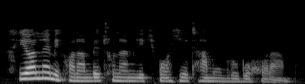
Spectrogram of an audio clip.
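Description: In an audiobook, a woman voices a weary old fisherman alone at sea, muttering stubbornly to himself and to his cramped hand. She speaks deep and sing-song, and the audio has its highs cut off.

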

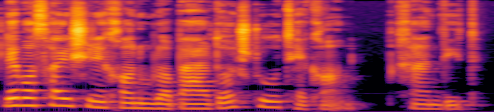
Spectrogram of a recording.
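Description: Low voiced woman reading a story aloud, calm and measured. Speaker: narrator.

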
